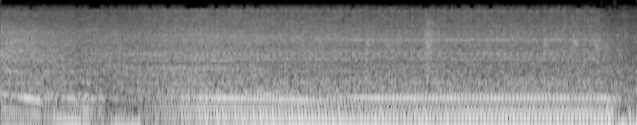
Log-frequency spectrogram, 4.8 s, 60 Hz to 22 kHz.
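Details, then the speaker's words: BMW F30 335i N55 with stock intake before installing BMS Elite Performance cone intake; clean rising and falling revs, smooth tone, faint intake hiss, healthy. "right guys so you guys kind of heard it it's kind of like a little bit of like a sh like sound i don't know how to explain it it's nothing major"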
